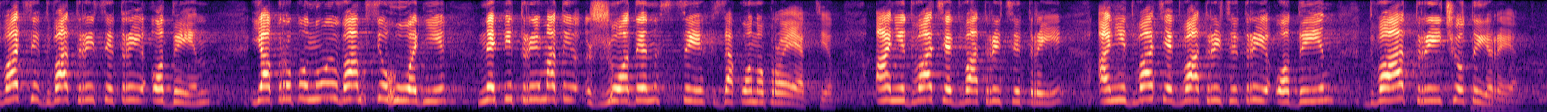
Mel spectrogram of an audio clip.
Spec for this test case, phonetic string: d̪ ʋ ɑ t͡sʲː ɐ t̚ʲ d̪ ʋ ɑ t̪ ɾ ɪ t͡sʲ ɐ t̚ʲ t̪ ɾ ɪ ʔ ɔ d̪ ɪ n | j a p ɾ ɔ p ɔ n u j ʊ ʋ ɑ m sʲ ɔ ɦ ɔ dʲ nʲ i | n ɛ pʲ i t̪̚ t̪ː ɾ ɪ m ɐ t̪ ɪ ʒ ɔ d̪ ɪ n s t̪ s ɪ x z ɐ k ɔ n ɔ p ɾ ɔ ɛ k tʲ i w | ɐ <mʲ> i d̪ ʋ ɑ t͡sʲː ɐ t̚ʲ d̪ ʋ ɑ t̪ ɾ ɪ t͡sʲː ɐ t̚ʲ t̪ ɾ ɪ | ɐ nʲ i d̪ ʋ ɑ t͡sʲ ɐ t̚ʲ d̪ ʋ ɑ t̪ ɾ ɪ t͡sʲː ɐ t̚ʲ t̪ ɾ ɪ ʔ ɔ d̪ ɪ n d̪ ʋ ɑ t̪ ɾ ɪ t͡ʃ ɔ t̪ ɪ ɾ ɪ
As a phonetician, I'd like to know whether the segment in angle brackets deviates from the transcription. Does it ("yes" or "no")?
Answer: yes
